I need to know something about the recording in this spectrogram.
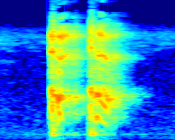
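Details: Two quick, bright fake cough bursts from a child pretending to cough while playing, asking for cough medicine.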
